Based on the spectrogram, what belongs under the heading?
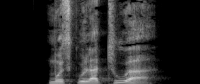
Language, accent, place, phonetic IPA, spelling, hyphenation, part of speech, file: German, Germany, Berlin, [ˌmʊskulaˈtuːɐ̯], Muskulatur, Mus‧ku‧la‧tur, noun, De-Muskulatur.ogg
- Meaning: 1. musculature 2. muscles (collectively)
